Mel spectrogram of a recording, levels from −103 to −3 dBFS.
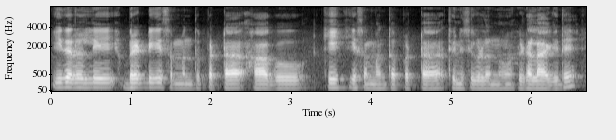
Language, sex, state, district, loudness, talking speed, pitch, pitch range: Kannada, male, Karnataka, Bangalore, -20 LUFS, 90 wpm, 100 Hz, 100-120 Hz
